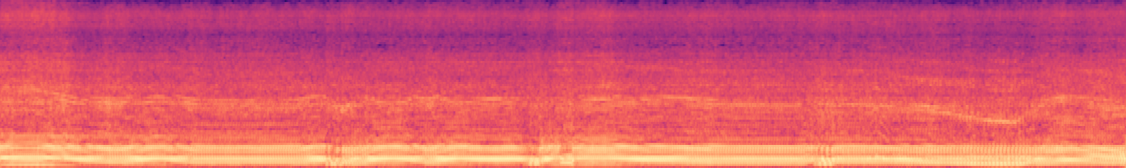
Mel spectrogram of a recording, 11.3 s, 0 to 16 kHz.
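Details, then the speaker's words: Honda Sonic engine in trail-bike build, after fix to reduce gear whine: revving in blips with only a faint high whine rising and falling with revs; whine now acceptably mild. "นี่นะครับเสียงหอนนั้น5นี่นะครับเสียงหอนนั้น5ก็โอเคนะครับ"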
